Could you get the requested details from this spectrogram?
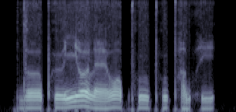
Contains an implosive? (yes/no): no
